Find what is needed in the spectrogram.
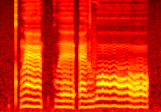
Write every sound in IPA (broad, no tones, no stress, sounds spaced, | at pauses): kʷʼ æ̃ː p kʷ ɛː ʔ æ l v ɔː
